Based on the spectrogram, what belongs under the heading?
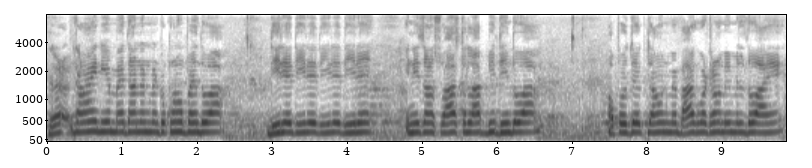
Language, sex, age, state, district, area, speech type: Sindhi, male, 60+, Uttar Pradesh, Lucknow, rural, spontaneous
